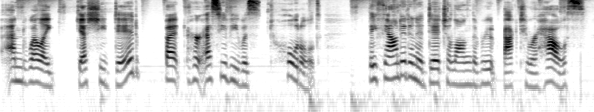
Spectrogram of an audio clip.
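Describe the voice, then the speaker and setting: A woman's voice: on the low side, lively intonation, moderate pace, a bit bright, soft background music. A woman playing a reluctant, sardonic younger sister who hosts an investigative podcast in an audio drama, talking casually. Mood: subdued, troubled. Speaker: podcast host character. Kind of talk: conversational audio fiction acting.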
